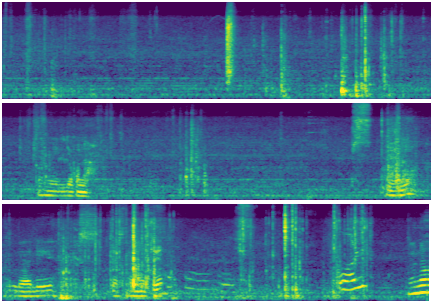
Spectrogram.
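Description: Sharp clicks and knocks of parts handled on a workbench. From about six seconds in, a young child's voice vocalises several times.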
